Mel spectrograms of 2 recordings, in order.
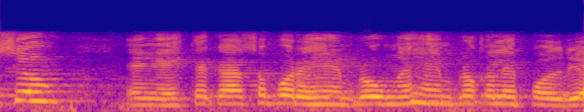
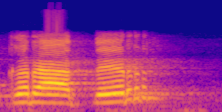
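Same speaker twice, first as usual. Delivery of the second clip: "cráter" with the strongest emphasis on "crá"; stress on first syllable; 3 semitones higher, 4 dB louder than usual. Shown as a demonstration. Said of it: "hago la mayor énfasis de voz en la palabra cra". (énfasis de voz en «crá» de «cráter»)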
